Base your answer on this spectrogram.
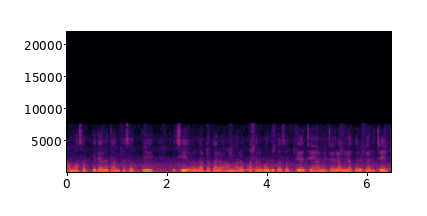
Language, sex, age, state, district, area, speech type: Odia, female, 18-30, Odisha, Subarnapur, urban, spontaneous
